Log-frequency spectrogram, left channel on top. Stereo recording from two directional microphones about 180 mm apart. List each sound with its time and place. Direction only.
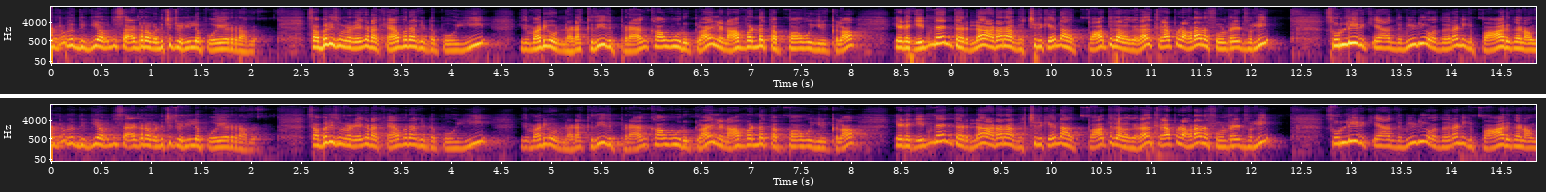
0.0 s speech: 45° left (ahead or behind)
4.8 s speech: 55° left (ahead or behind)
